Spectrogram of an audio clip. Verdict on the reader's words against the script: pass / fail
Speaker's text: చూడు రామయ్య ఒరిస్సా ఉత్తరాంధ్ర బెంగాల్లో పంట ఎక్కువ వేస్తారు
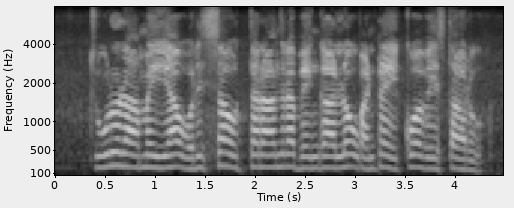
pass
